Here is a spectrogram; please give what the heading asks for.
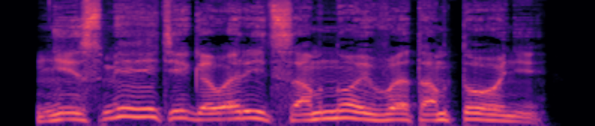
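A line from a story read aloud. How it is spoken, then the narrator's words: Prince hissing. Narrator (Russian): прошипел князь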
